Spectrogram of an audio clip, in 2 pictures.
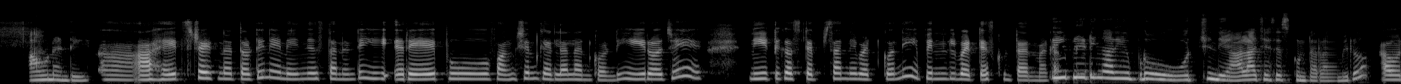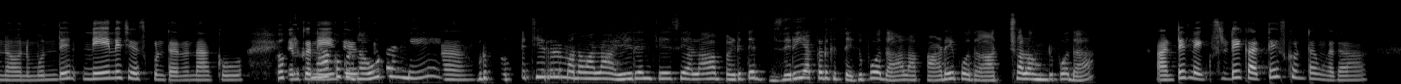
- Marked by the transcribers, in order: in English: "హెయిర్ స్ట్రెయిట్‌నర్‌తోటి"; in English: "నీట్‌గా స్టెప్స్"; in English: "ప్రీ ప్లీటింగ్"; in English: "డౌట్"; "పట్టు" said as "ప్రుట్టు"; in English: "ఐరన్"; in English: "నెక్స్ట్ డే"
- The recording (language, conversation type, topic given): Telugu, podcast, మీ గార్డ్రోబ్‌లో ఎప్పుడూ ఉండాల్సిన వస్తువు ఏది?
